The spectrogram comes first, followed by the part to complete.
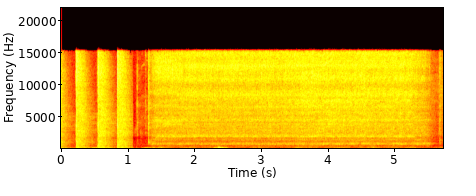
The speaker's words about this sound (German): Das ist die Zahnradpumpe, die wir hören. Hat immer also, so eine also- Anlaufzeit.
